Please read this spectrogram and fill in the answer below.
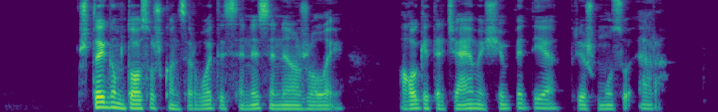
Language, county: Lithuanian, Marijampolė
